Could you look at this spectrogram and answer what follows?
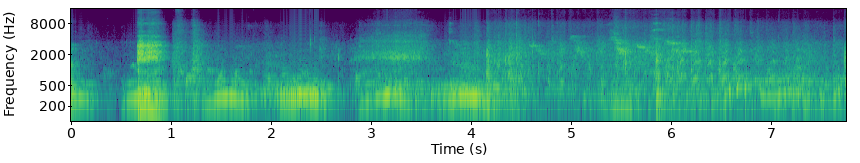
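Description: Pigeons in a loft coo in repeated soft, throaty rolls close by, interleaved with speech and a sharp flutter or knock near the start.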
